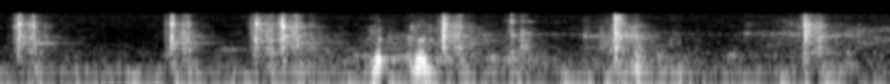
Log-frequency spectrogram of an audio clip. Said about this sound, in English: Hurry up, Kerr. Haven't you finished typing out those invitations yet? Don't rush me, don't rush me.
